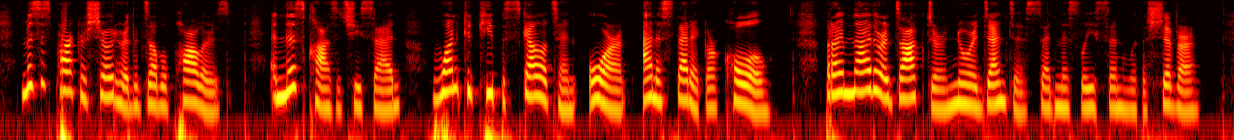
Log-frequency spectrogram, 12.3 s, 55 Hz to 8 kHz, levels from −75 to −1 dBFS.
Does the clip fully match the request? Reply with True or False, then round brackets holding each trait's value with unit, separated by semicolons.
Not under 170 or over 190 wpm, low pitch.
False (175 wpm; 200 Hz)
